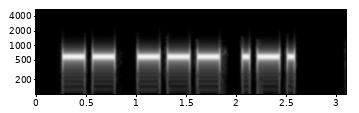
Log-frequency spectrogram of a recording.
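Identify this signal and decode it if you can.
Morse code, heard as a keyed tone, about 16 wpm, 600 Hz. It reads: MOR
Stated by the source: Slow (QRS) Morse code at 16 wpm, from CW med Gnister.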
